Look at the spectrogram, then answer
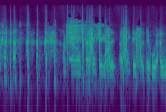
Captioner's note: laughs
